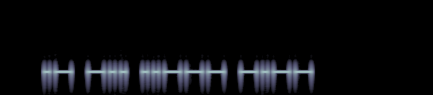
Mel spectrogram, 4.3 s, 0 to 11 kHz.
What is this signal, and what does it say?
Morse code, heard as a keyed tone, about 22 wpm, 700 Hz. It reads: AD2Y
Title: USA Call Signs - 4 Characters - 4x Character Spacing - 22wpm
